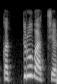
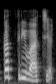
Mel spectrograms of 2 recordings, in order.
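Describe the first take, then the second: First: The second syllable is sounded as 'ru'. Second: The second syllable is sounded as 'ri'. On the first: This is the Odia way of saying it. The speaker calls it wrong. "कर्तृवाच्य नहीं, वो उड़िया में होता है" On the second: This is the Hindi way of saying it. The speaker calls it right. "तो यहाँ पे कर्तृवाच्य"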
